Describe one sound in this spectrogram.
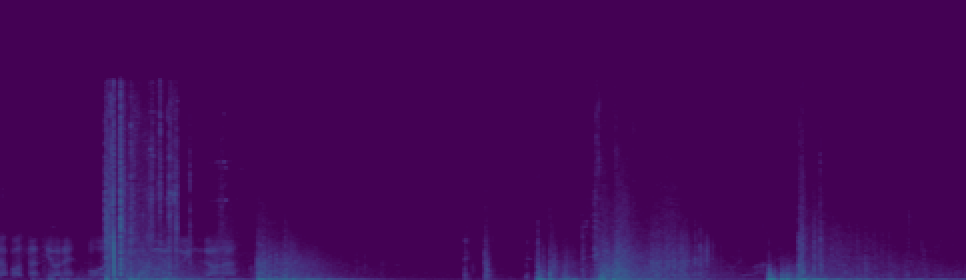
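Rifle shots crack loudly.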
